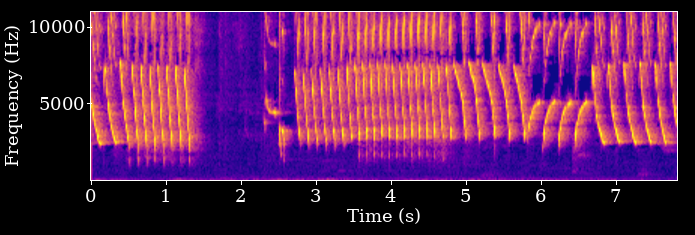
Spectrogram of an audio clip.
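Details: Canary singing energetically with clean rolling trills, a lure to set other canaries singing: a fast high roll, a short pause with a faint chip, then a long rapid trill that breaks into quicker sweeping phrases.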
